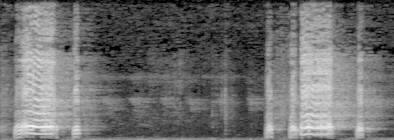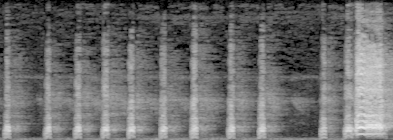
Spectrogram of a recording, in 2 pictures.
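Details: Red junglefowl hen calling for a male: loud harsh squawks at the start, middle and end, separated by steady runs of short clucks.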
